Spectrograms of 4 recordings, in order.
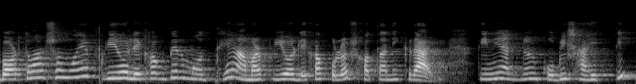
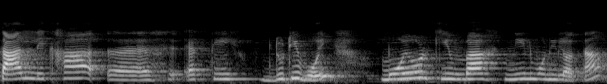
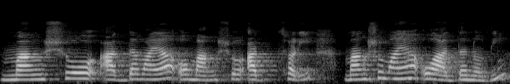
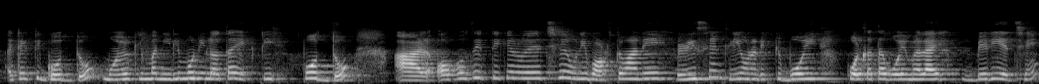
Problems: constant background noise, continuous background conversations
